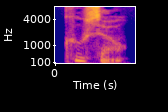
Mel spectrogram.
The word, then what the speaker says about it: Kuso: The U in Kuso should be shorter. Almost silent.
